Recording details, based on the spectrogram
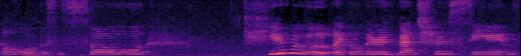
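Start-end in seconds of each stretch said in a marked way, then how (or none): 0.0-3.3 gushing cute. Retold or imitated. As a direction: gush over how cute it is. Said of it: "I was like".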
